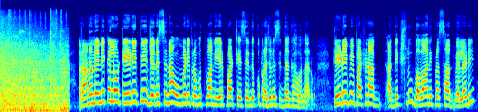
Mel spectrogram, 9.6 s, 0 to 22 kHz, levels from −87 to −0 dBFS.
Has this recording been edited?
yes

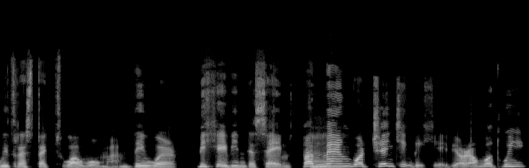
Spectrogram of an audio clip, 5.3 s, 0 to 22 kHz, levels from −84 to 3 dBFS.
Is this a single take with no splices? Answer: no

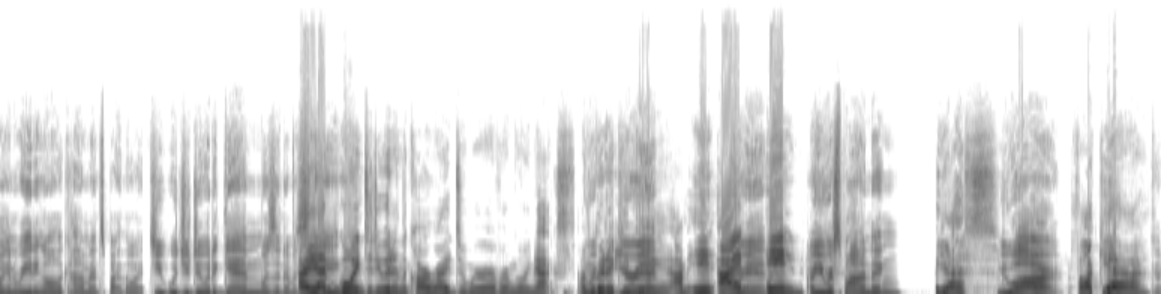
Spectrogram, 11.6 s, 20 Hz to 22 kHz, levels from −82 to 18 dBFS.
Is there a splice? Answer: yes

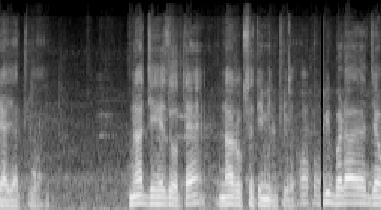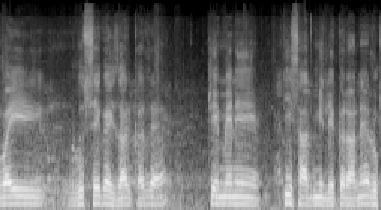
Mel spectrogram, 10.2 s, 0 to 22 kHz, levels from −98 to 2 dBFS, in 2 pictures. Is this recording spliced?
yes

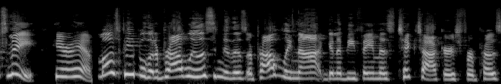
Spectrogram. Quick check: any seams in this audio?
yes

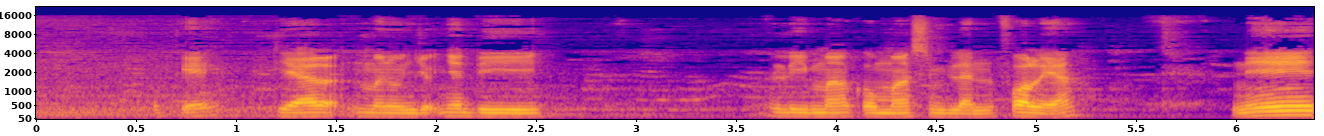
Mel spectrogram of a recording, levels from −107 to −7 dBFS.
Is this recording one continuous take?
yes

